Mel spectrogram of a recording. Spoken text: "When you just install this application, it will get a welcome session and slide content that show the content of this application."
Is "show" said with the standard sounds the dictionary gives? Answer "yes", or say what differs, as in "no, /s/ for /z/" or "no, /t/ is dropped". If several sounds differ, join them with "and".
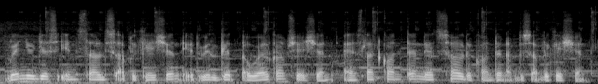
no, /s/ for /ʃ/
